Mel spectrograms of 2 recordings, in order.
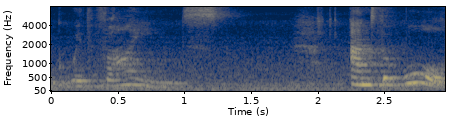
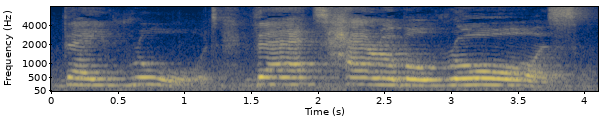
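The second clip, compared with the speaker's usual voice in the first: louder and slowed for the roar; dramatic loud narration; 10 dB louder, much slower than usual. A narrator's reading. Reader acting out monsters for children, louder and slow. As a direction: boom it out slowly to thrill the kids.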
